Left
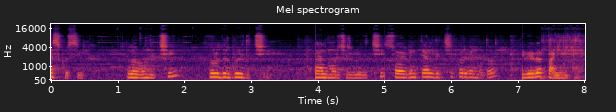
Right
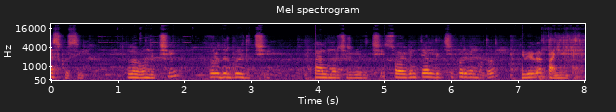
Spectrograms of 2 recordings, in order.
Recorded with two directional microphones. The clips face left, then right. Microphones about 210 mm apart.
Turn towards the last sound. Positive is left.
turn(degrees=40)  # may be behind; listen again after turning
